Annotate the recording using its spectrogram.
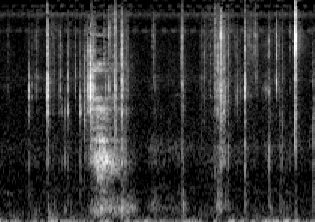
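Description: Faint, scattered small clicks and ticks of needle-nose pliers and fingers handling a small plastic wire connector, with one sharper click just before the end.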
